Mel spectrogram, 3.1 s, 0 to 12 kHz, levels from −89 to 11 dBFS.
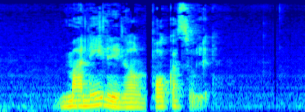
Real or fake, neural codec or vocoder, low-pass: fake; vocoder, 48 kHz, 128 mel bands, Vocos; 10.8 kHz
